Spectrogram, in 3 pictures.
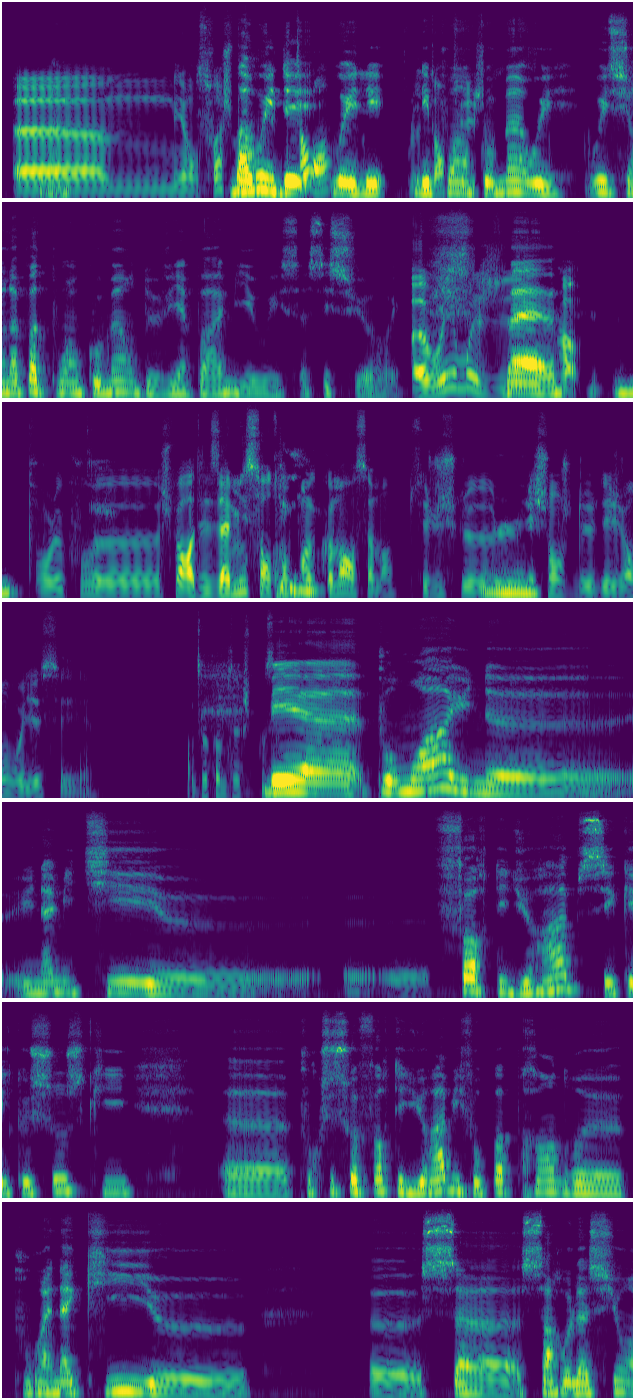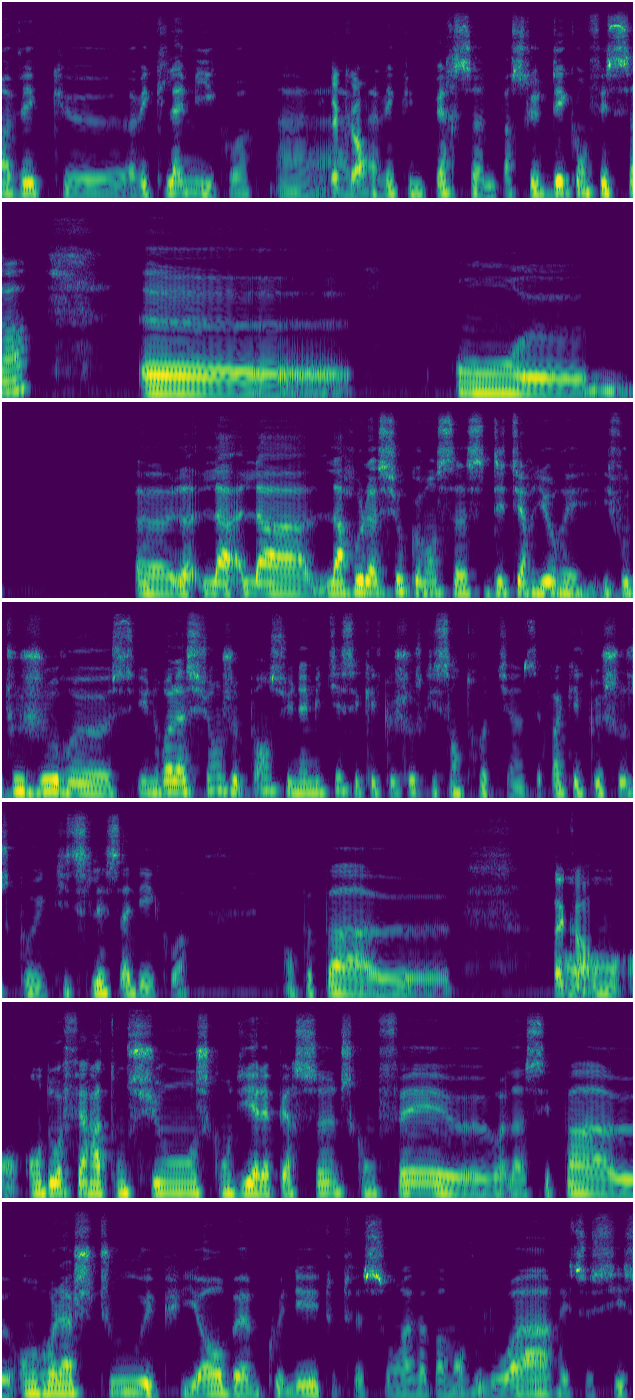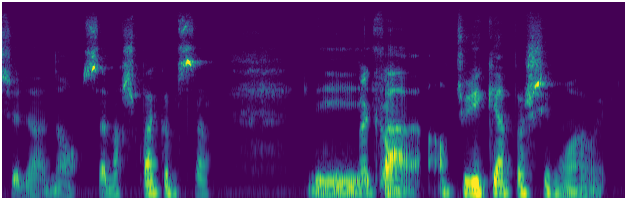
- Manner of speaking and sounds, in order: drawn out: "Hem"; static; other background noise; distorted speech; tapping; throat clearing; drawn out: "heu"; drawn out: "heu"; drawn out: "heu"; other street noise
- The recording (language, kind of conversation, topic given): French, unstructured, Qu’est-ce qui rend une amitié solide selon toi ?
- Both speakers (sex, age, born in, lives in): female, 65-69, France, United States; male, 20-24, France, France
